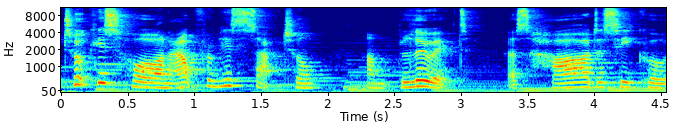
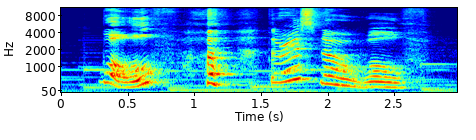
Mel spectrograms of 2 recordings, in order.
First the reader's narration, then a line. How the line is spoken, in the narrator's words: laughed the boy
